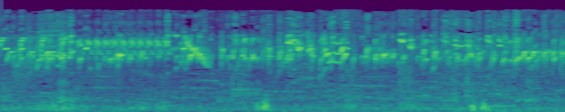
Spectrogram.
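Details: Many European goldfinches in a collective 'batbata' chorus, played to stimulate silent goldfinches and females toward mating song; dense tinkling high twitters and rapid trills overlap continuously, with a brief lull near two seconds and faint low thumps.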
